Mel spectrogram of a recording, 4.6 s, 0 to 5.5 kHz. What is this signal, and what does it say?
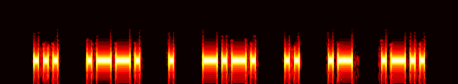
Morse code, heard as a keyed tone, about 25 wpm, spaced as for 18 wpm, 600 Hz. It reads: SPECIAL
